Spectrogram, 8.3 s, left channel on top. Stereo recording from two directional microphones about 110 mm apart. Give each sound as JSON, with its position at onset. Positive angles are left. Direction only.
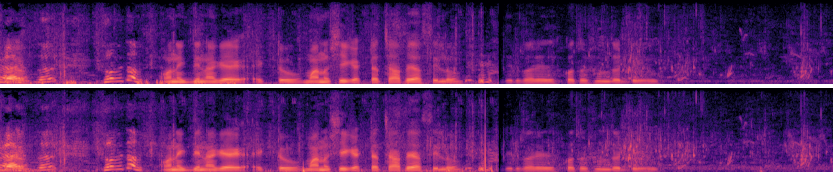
{"t": 0.0, "sound": "speech", "side_deg": 25}
{"t": 1.6, "sound": "speech", "side_deg": 15}
{"t": 6.2, "sound": "speech", "side_deg": 45}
